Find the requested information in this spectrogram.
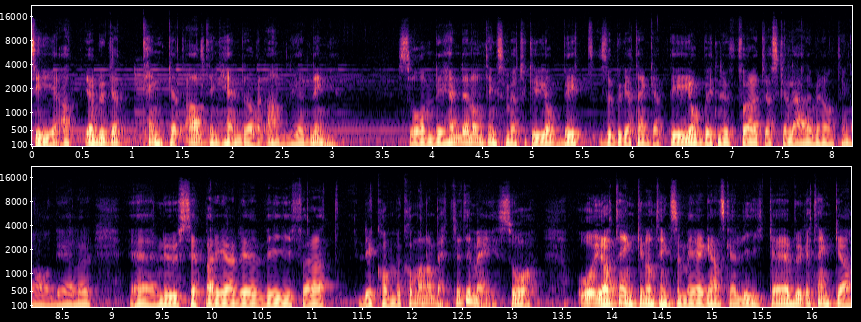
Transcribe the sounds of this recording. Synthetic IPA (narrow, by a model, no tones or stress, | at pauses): seːa̰t̪jɑːɡ̚bɾʉ̟ːkat̪ʰɛŋkaːt̪ʰa̰lt̪ʰɪŋːɦɛnd̪əɾavɛnʔanːleːd̪nɪŋ | sɔɔmd̪ɛɦɛnd̪əɳɔnt̪ɪŋsɔmjɑɡt̪ʏ̥kːəɾɛɾjɔbːɪt̪sɔbɾʉːkajat̪ʰɛŋkːat̪̚d̪ɛæɾjɔbːɪt̪nʉ̟ːfœɾat̪jɑːɡskalæːɾamɛjnɔnt̪ʰɪŋːavd̪ɛɛlːəɾ | nʉ̟ːsɛpaɾeːɾad̪əvɪfœɾat̪ | d̪ɛkʰɔmːəɾkʰɔmːanɔbɛt̪ɾət̪ʰɪlmɛ̰jsɔ | ʔɔjɑːɡ̚t̪ʰɛŋkəɳɔnt̪ɪŋsɔmæɾɡanskaliːkajɑːɡ̚bɾʉ̟ːkat̪ʰɛŋka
